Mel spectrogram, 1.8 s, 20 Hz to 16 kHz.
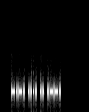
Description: Morse code, heard as a keyed tone, about 52 wpm, 700 Hz. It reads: CHIP
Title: Four Letter Words - 50wpm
